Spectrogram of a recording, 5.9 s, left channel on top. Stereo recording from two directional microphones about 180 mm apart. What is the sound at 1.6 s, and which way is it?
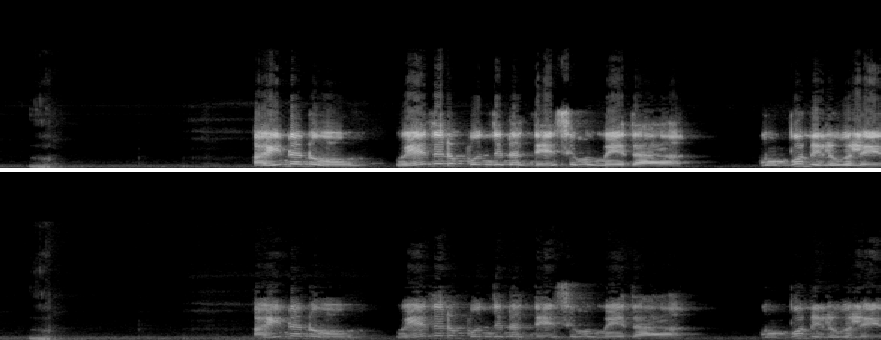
A woman's voice, 70° left (ahead or behind).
